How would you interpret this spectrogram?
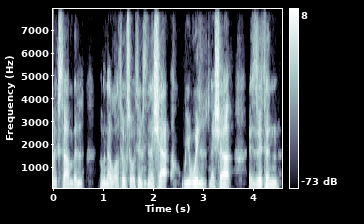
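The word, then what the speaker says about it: نشؤا: If you pronounce it like that, it doesn't make any sense. Nashwa, obviously, it's not pronounced this way. It is Nasha.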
